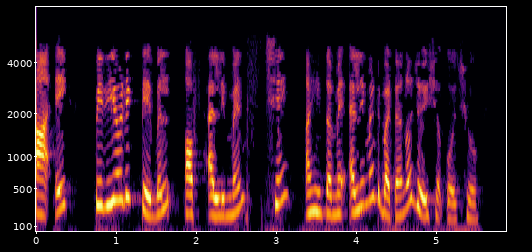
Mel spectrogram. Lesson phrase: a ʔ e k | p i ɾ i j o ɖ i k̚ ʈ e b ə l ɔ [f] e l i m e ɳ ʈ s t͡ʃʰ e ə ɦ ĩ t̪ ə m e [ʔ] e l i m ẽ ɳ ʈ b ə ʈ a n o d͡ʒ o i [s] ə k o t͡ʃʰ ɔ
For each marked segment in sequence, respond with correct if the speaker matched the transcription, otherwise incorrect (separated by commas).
correct, correct, incorrect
